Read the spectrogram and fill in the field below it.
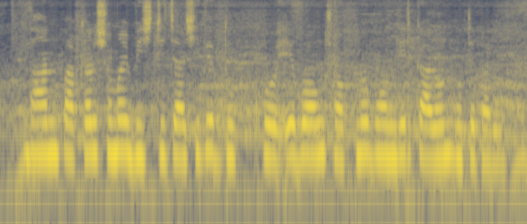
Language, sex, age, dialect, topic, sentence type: Bengali, female, 18-24, Rajbangshi, agriculture, question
